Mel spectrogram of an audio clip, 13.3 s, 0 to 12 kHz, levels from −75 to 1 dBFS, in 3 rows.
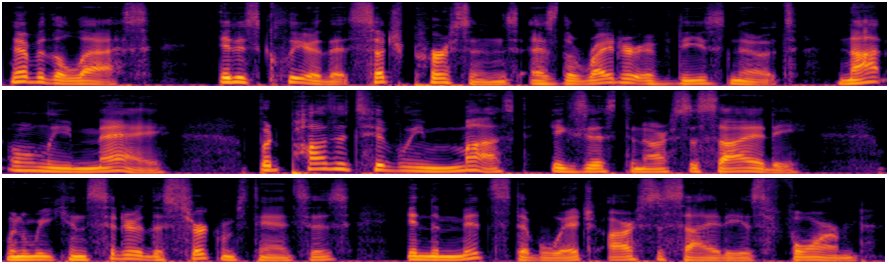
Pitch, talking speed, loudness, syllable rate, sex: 125 Hz, 165 wpm, -20 LUFS, 5.2 syllables/s, male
